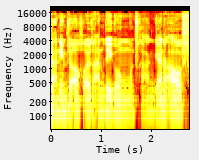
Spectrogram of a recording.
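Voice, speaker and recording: A man at a fairly slow pace and medium pitch, on a very clean recording with a silent background. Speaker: podcast host, transport planner. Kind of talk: casual chat.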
